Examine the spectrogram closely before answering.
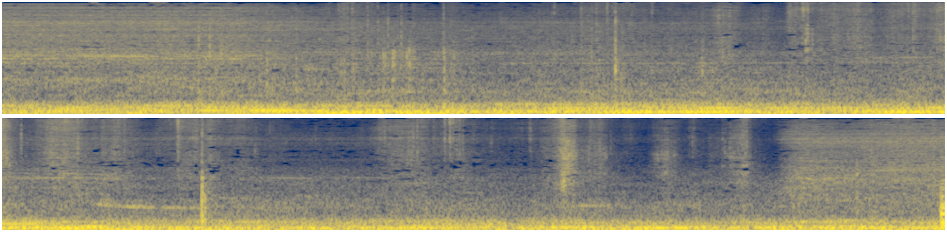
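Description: A steady low rumble, with a few faint light clicks and scrapes from hands working potting soil around seedlings.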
